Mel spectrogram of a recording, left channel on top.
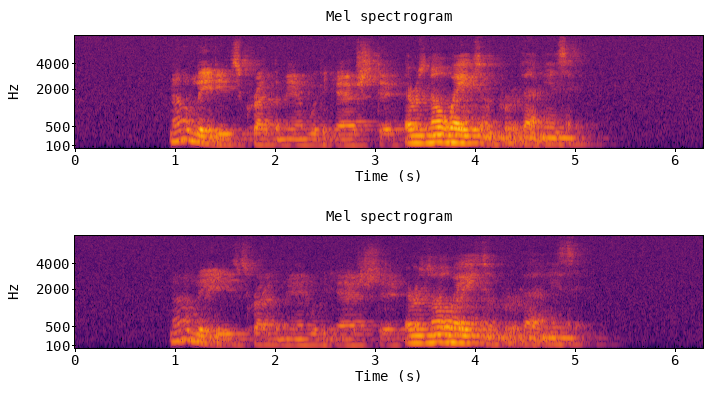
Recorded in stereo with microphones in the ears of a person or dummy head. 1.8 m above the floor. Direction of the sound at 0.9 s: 75° left (ahead or behind).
